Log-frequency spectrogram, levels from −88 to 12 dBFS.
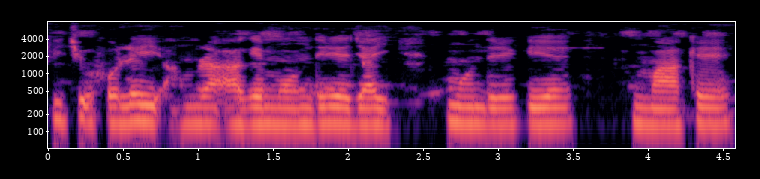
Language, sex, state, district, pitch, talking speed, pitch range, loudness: Bengali, male, West Bengal, North 24 Parganas, 135 Hz, 130 wpm, 130-135 Hz, -20 LUFS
